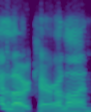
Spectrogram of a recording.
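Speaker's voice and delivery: put-on loud, high, drunk British accent.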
